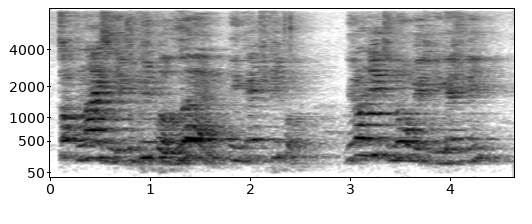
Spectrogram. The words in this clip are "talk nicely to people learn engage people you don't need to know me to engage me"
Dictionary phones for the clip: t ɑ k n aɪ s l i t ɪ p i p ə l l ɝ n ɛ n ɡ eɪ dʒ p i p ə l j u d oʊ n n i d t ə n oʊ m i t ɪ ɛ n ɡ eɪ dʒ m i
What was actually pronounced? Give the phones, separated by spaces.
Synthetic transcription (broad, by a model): t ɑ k n aɪ s l i t ɪ p i p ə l l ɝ n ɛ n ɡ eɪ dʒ p i p ə l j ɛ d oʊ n n i d t ə n oʊ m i t ɪ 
